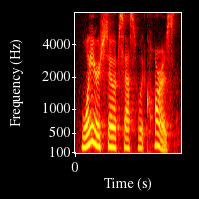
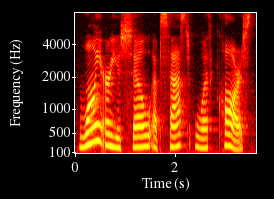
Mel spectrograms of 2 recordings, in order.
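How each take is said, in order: First: The sentence is spoken fast with reduced, linked words. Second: The sentence is spoken slowly with every sound released. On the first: "다음 빨리 해볼 건데요" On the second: "두 번 천천히 해볼게요"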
